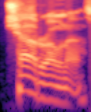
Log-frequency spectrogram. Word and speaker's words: Llorona: But they pronounce it La Llorona, Charona. So I guess it's like the local pronunciation of the LL is what I looked up and saw. But it was interesting every time I heard it because I kept expecting the ya and it was cha.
